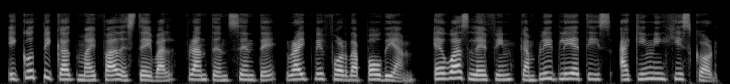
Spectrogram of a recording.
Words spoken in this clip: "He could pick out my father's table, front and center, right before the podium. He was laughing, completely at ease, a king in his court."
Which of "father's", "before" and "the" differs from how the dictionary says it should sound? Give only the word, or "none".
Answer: father's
